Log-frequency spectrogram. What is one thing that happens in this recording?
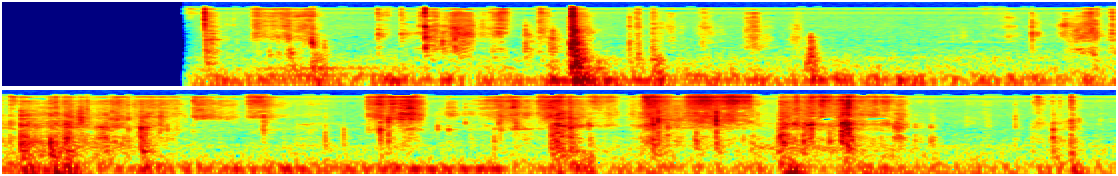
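Paper rustles and slides against a wooden surface.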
